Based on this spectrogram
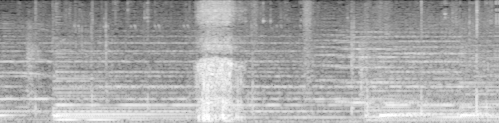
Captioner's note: snorts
